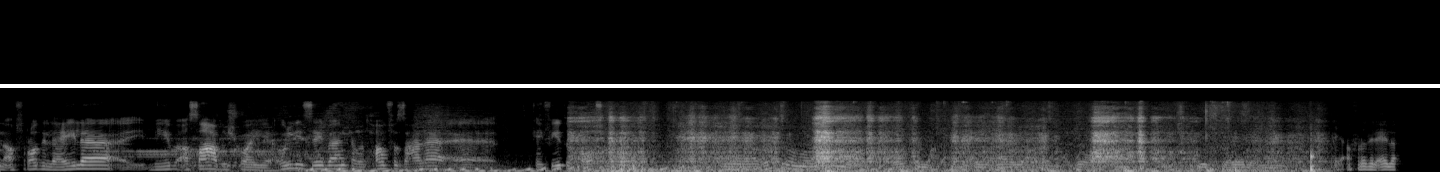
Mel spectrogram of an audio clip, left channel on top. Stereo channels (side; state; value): left; silent; digital silence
